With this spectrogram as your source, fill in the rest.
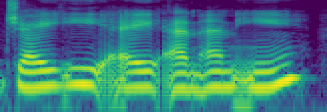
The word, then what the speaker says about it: Jeanne: I just want to say, I believe this woman spells her name Jeanne, but she pronounces it Jean.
